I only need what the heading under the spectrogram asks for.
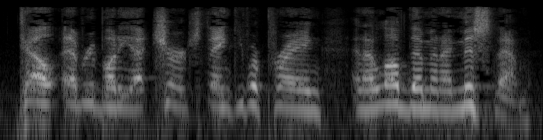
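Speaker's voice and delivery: soft, faint, weak pained voice. Retelling what a man in pain on the couch said, imitating someone in pain. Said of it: "he's kind of talking like this".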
